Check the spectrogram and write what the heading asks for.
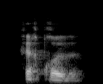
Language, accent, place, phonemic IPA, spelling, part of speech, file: French, France, Lyon, /fɛʁ pʁœv/, faire preuve, verb, LL-Q150 (fra)-faire preuve.wav
- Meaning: to show, to demonstrate, to display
